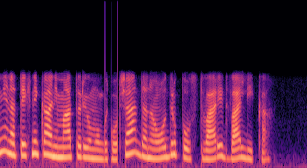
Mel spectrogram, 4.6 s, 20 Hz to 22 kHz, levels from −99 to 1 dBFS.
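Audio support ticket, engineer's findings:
Muffled, hoarse throughout, nothing above 4.3 kHz; likely Opus compression in speech (SILK) narrowband mode at about 12 kbps. Hoarseness rules out a plain low-pass.

Chunks out of order, 1.58–1.77 s, between "tehnika animatorju" and "da na odru poustvari": a 93 ms segment plays one chunk late. Garbled, but nothing missing, unlike a dropout.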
